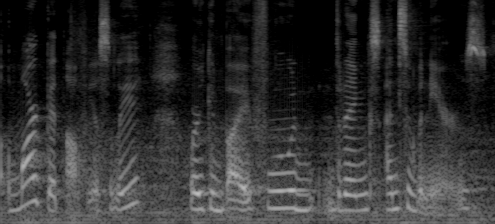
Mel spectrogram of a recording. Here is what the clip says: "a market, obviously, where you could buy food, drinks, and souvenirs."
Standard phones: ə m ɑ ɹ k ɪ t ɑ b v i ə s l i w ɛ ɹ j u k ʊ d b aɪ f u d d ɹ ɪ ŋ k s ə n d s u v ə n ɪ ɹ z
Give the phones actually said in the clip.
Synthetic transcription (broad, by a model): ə m ɑ ɹ k ɪ t ɑ b v i ə s l i w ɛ ɹ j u k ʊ d b aɪ f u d d ɹ ɪ ŋ k s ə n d s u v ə n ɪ ɹ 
